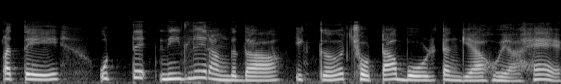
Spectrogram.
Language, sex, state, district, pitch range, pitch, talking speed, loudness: Punjabi, female, Punjab, Kapurthala, 195-240 Hz, 220 Hz, 130 wpm, -16 LUFS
